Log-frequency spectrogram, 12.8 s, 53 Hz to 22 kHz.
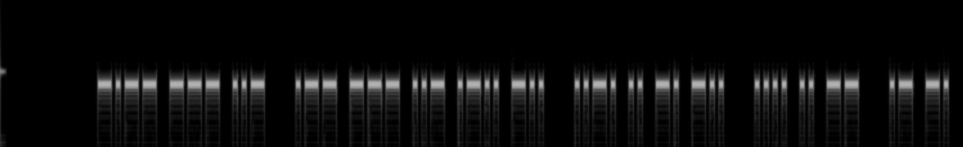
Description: Morse code, heard as a keyed tone, about 20 wpm, 700 Hz. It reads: YOU WOULD FIND HIM AN
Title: Sentences from Top 1000 Words - Review Part 1 - 20wpm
